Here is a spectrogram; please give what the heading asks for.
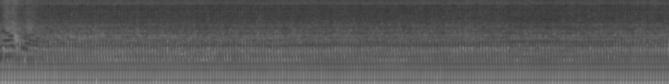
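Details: Honda snowblower unused since the last snowstorm, started on choke with the fuel shutoff closed so it runs out of gas for storage. It catches on the first pull and settles into a fast, steady single-cylinder putter: normal idle.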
